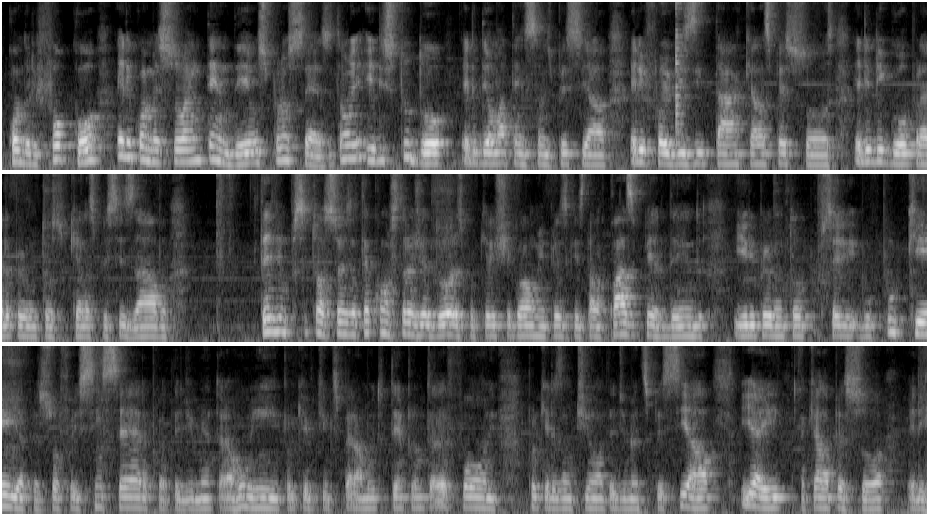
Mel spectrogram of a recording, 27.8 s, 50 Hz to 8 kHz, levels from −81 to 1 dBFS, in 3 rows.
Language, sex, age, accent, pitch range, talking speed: Portuguese, male, 50-69, Brazilian, 125-160 Hz, 175 wpm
